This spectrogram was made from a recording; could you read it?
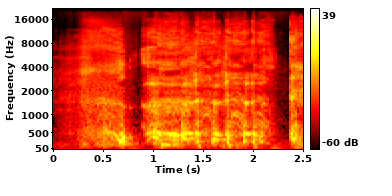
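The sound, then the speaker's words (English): A person who is sick coughs repeatedly, a short burst followed by a longer run of harsh, raspy coughs with a brief pause before a final cough. “I'm actually coughing.”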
